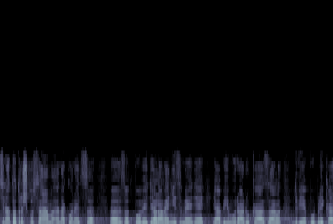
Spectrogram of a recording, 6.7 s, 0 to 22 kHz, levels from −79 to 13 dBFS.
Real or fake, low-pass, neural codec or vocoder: fake; 7.2 kHz; vocoder, 22.05 kHz, 80 mel bands, Vocos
